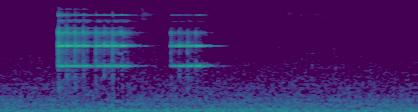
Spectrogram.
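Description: Electronic phone ringtone: two short high rings, the first about half a second in and a little longer than the second.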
